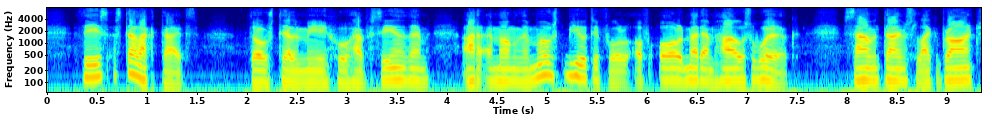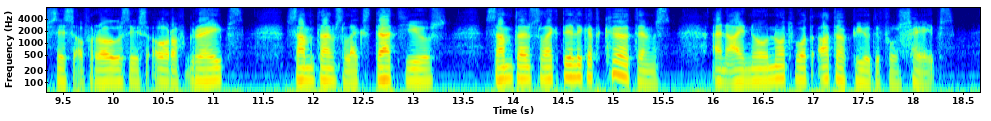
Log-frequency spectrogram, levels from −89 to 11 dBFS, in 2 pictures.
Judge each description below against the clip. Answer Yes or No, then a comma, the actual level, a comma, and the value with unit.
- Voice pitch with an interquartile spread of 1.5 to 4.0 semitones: Yes, average, 2.9 semitones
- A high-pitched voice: No, low, 115 Hz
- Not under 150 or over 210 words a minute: No, slow, 135 wpm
